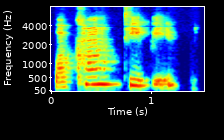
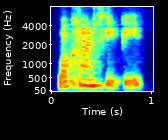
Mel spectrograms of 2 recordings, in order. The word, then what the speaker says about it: Wakan Tipi: And so Wakan, it's that there's an N at the end of that, but it's not fully pronounced. So we say that those are nasal N's. So when we're saying Wakan, it's that like nasal N. So Wakan, Wakan Tipi.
